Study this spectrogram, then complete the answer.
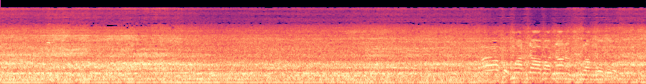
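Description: A bus engine rumbles steadily close by.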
